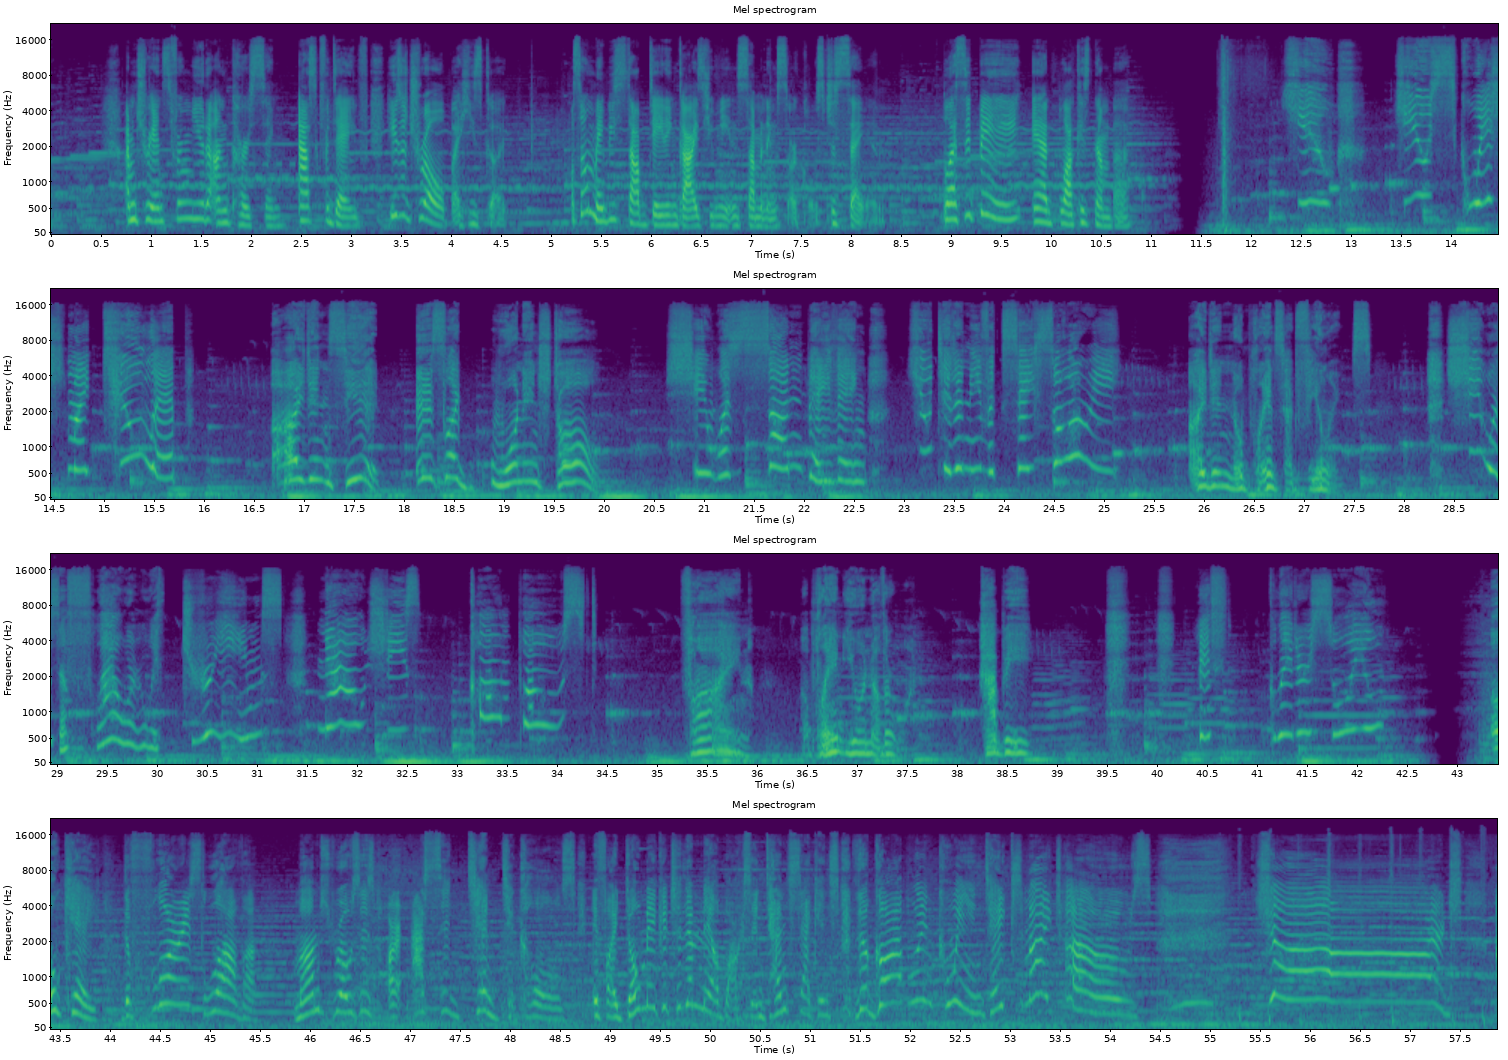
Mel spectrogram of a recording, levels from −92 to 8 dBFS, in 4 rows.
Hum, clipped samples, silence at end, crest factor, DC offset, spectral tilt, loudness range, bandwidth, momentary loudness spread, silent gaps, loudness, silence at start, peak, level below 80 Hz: none; under 0.1%; 0 s; 24 dB; under 0.1%; -3.5 dB/octave; 5 LU; 17 kHz; 15 LU; 11.33-11.40 s, 42.85-42.95 s; -25 LUFS; 0 s; -2 dBFS; -38 dBFS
